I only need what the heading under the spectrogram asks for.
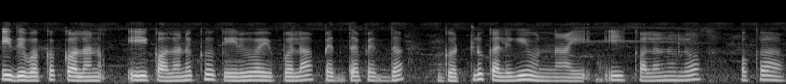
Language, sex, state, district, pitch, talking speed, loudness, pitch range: Telugu, female, Andhra Pradesh, Srikakulam, 195 Hz, 115 wpm, -18 LUFS, 180-210 Hz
